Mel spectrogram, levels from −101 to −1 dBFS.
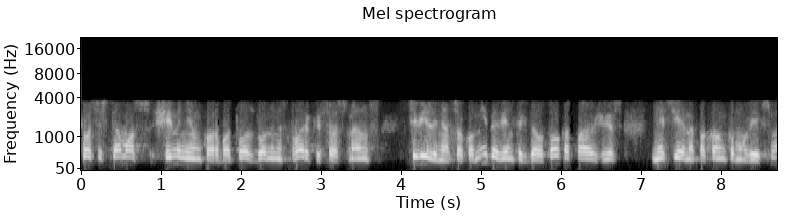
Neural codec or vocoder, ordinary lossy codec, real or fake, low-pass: none; AAC, 24 kbps; real; 3.6 kHz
